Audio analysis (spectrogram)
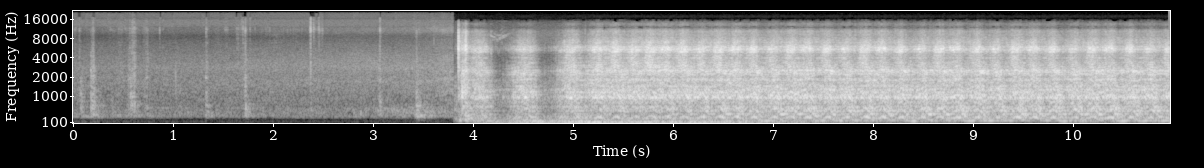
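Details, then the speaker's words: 1969 Ford Mustang Grande, 351 Windsor with automatic 3-speed, non-runner being started: a few clicks, then steady cranking that never catches. No fuel is reaching the clear inline fuel filter or the carb. "Okay, so it isn't getting fuel to the cars, or the little clear fuel filter didn't get any fuel in it."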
